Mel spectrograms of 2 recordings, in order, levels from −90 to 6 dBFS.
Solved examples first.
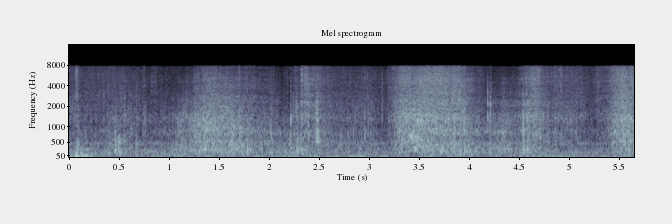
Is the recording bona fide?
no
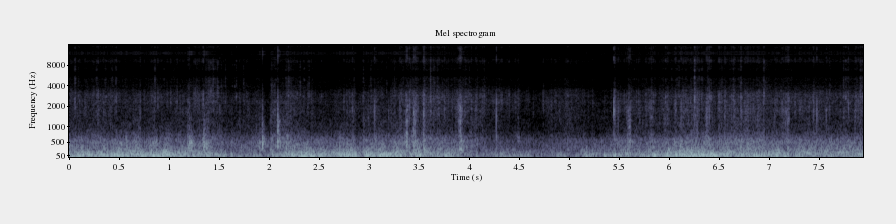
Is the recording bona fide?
yes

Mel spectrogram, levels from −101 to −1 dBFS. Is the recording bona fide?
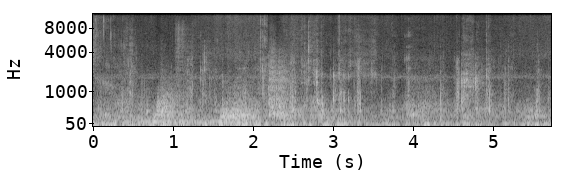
yes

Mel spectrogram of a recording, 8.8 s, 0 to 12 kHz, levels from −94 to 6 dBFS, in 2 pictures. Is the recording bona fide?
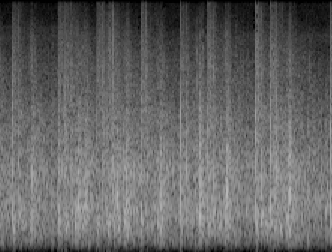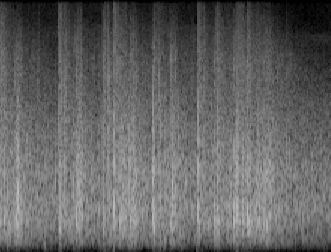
yes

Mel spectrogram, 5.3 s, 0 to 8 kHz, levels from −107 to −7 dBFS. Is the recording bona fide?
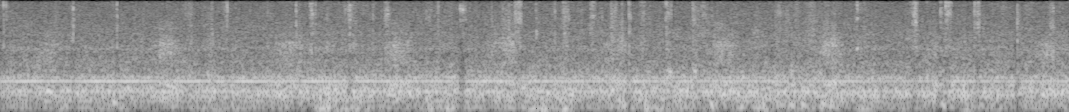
yes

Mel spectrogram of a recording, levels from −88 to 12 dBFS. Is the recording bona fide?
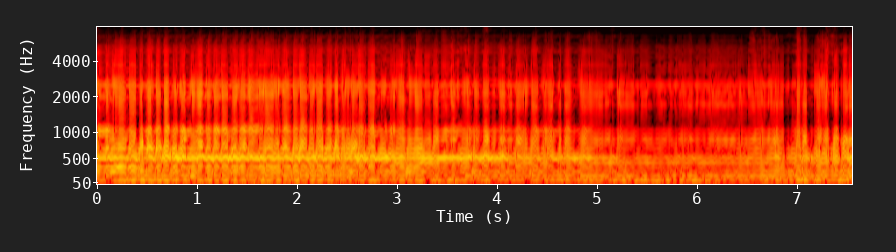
no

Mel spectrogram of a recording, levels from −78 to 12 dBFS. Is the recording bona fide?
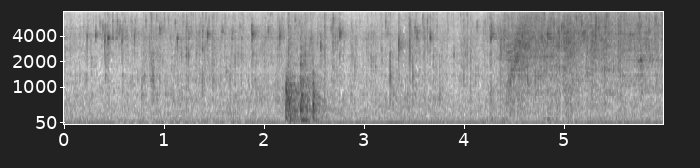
yes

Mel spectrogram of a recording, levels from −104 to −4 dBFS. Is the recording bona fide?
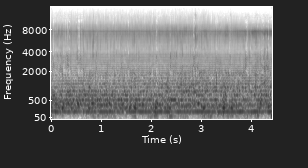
no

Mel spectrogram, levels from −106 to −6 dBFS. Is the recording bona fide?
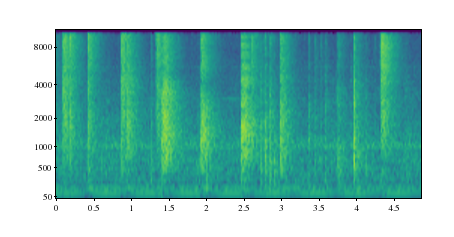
no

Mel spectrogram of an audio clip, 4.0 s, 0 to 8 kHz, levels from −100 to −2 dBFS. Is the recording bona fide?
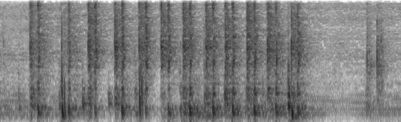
yes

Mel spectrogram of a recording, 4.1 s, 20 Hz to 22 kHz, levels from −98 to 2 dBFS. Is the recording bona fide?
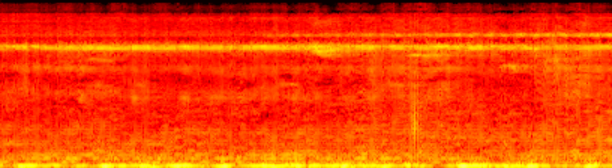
no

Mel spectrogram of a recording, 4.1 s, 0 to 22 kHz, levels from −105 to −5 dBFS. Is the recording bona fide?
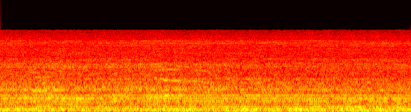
yes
